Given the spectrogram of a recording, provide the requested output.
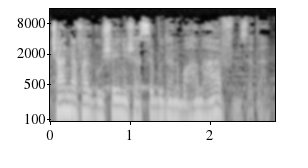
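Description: A man narrating a storybook in the first person from a dog's point of view, in an earnest, expressive way. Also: medium pitch. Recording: noisy background.

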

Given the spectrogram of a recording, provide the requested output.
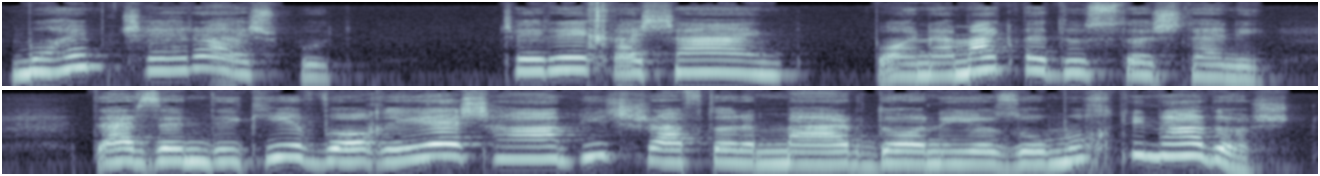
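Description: A woman narrating a story in a calm, even audiobook reading. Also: on the high side.

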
